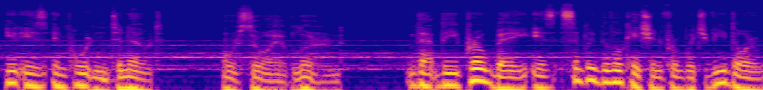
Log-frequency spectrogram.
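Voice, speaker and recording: A man voicing a calm, formal male station AI, with a deep metallic robot sound and a measured, clinical, overly formal way of talking.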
